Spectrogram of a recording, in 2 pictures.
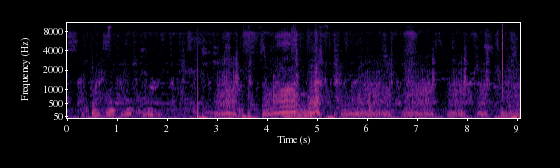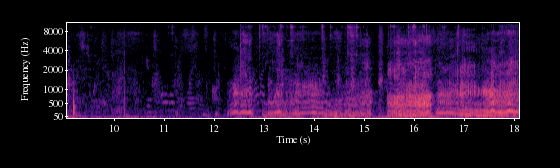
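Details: An adult female Pit Bull Terrier playing tug with a puppy in low light indoors, rolling over and letting him win, growls low and rumbling in play, with snorts and bursts of panting.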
